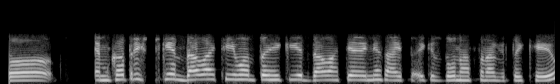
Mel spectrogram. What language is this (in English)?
Kashmiri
